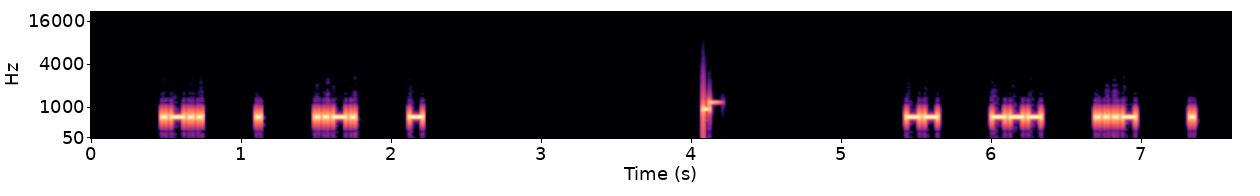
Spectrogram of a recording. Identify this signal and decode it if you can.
Morse code, heard as a keyed tone, about 41 wpm, spaced as for 19 wpm, 690 Hz. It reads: LEFT MOVE
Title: 4x Character Spacing - Top 500 Words - 40wpm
